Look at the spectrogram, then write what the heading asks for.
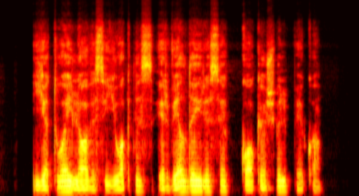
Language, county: Lithuanian, Vilnius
